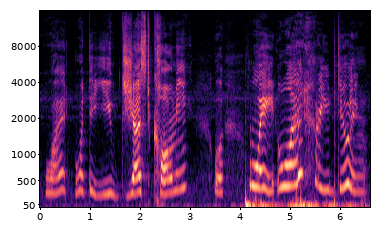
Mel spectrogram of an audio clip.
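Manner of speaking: high, slow, indignant What did you just call me; shocked outburst. Acted. Earth Chan offended by insult, high shocked squeal. Voicing shocked character in comic.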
